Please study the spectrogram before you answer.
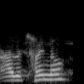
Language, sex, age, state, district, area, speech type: Nepali, male, 18-30, West Bengal, Kalimpong, rural, conversation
